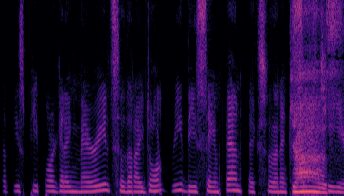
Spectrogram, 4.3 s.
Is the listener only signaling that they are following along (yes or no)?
no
